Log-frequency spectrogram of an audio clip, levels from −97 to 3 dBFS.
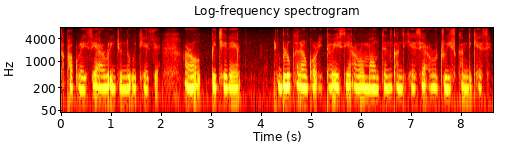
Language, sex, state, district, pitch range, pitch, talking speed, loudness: Nagamese, female, Nagaland, Kohima, 195-210 Hz, 200 Hz, 175 wpm, -21 LUFS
